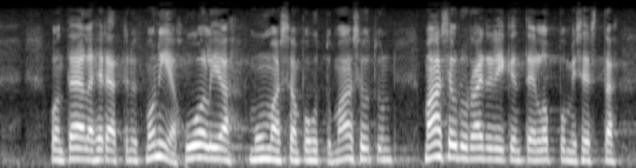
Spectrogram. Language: Finnish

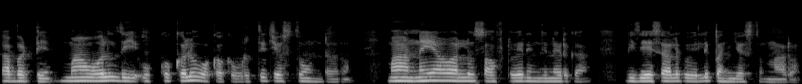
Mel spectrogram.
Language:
Telugu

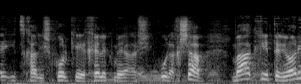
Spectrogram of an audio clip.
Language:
Hebrew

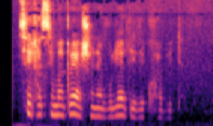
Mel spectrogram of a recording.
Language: Georgian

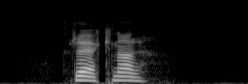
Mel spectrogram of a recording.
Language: Swedish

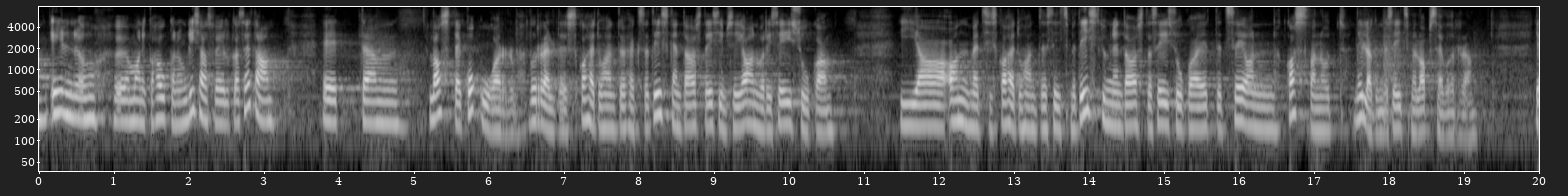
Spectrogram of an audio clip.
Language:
Estonian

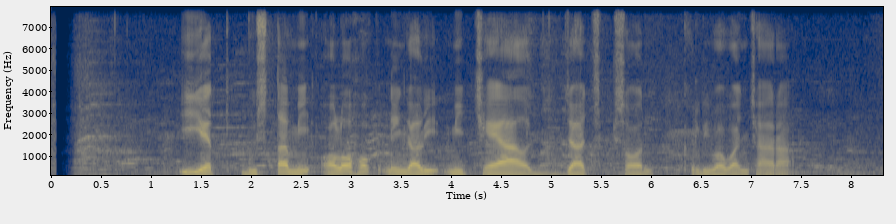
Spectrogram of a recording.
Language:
Sundanese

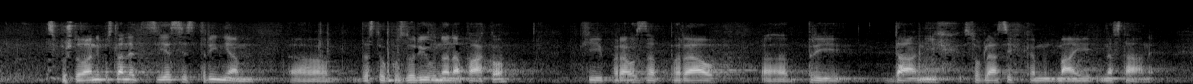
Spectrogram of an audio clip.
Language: Slovenian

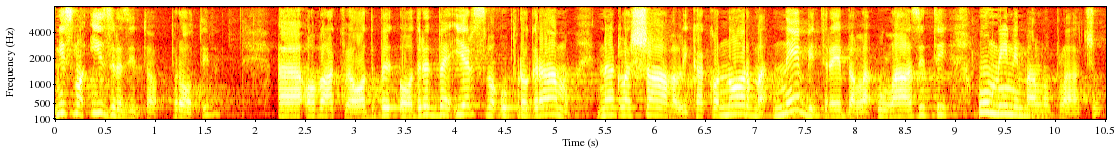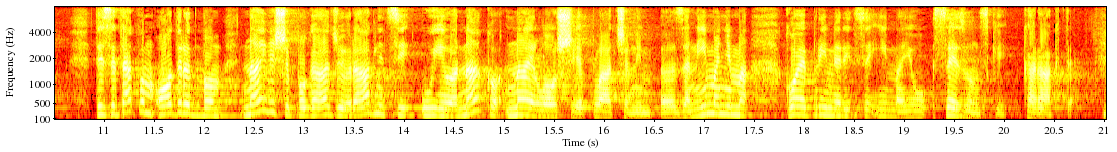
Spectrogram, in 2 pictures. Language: Croatian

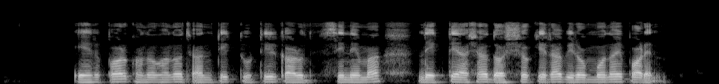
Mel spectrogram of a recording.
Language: Bangla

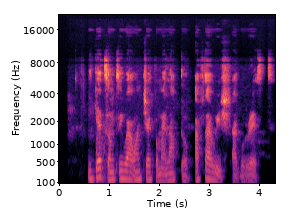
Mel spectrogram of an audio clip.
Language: Nigerian Pidgin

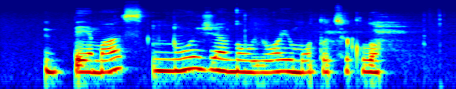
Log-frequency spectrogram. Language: Lithuanian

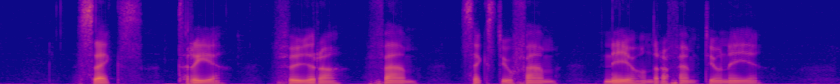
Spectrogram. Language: Swedish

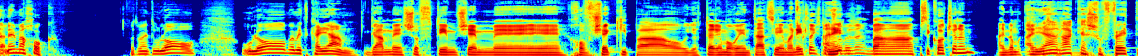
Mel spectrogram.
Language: Hebrew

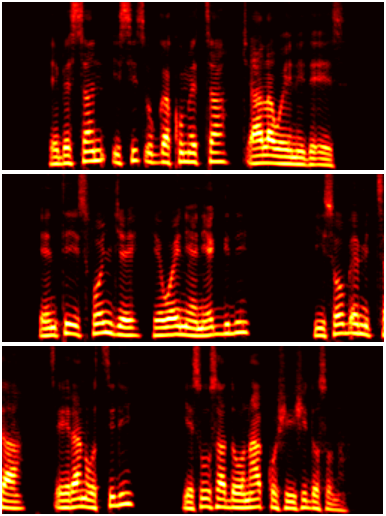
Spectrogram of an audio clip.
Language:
Gofa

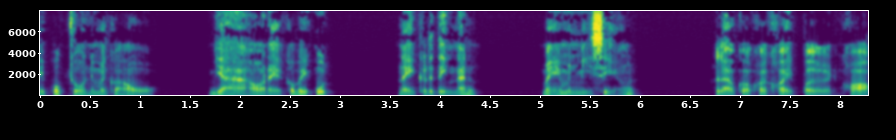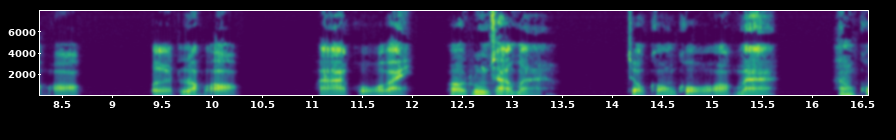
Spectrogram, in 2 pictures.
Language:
Thai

